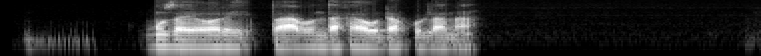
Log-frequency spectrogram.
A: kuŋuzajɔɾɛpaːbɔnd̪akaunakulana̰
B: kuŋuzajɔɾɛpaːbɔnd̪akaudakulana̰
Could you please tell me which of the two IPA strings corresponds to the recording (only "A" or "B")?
B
